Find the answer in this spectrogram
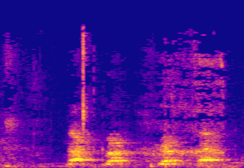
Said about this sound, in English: Hold tight, because my dog's going to freak out because someone's here right now. So we gotta wave the storm with Elwood and Amber because they're crazy.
